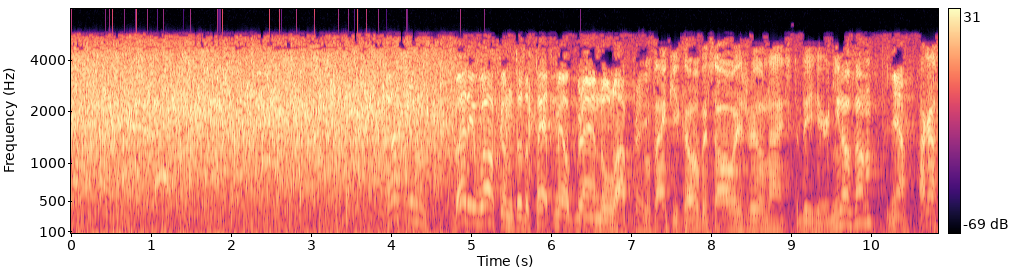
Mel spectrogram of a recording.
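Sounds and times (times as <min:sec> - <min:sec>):
studio audience applause welcoming a guest at the Grand Ole Opry: 0:00.0 - 0:06.4
speech: 0:04.9 - 0:10.8.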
